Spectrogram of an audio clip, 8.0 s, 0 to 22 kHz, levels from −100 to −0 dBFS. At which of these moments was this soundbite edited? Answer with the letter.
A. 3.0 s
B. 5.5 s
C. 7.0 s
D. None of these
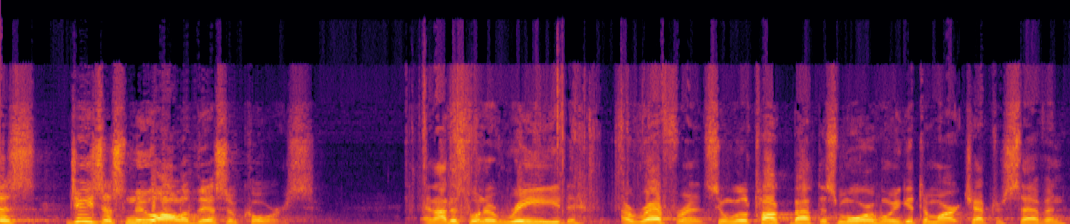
A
